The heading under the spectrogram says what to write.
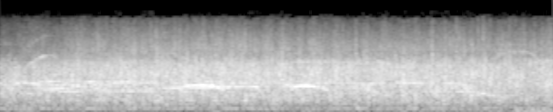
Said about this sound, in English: As Dylan is probably getting more numbers and stories at InventCon, suddenly the crowd erupts into cheers.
